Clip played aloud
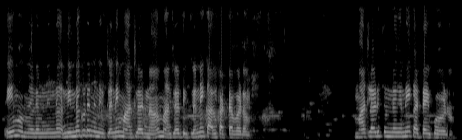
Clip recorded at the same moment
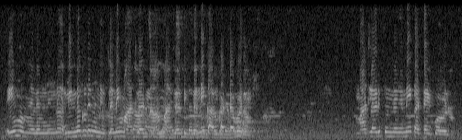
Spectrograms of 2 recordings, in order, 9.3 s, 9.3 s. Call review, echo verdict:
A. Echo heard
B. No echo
A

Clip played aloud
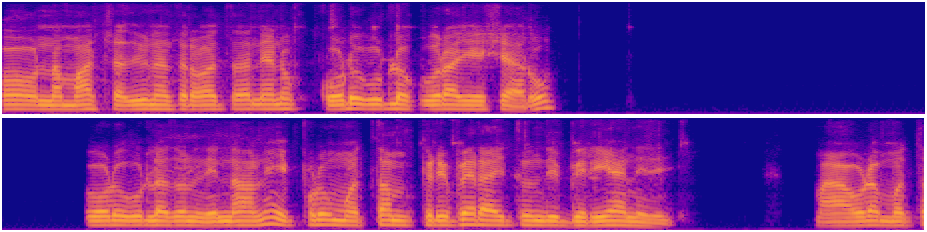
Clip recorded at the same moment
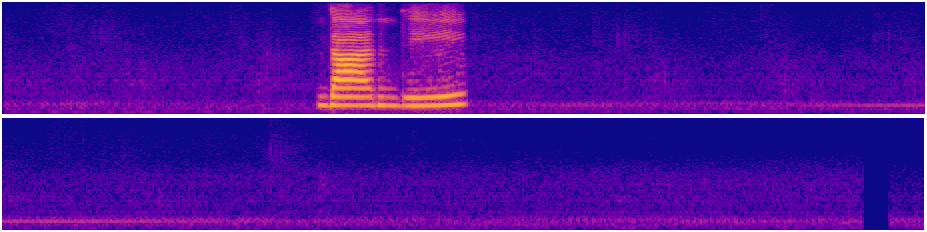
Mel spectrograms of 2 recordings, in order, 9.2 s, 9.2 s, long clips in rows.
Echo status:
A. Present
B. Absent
B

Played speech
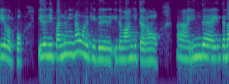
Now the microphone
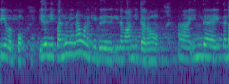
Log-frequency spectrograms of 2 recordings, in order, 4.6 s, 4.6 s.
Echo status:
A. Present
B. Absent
A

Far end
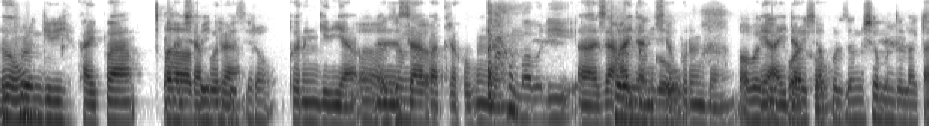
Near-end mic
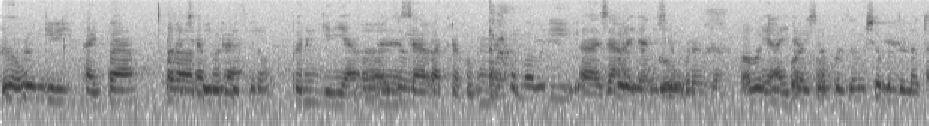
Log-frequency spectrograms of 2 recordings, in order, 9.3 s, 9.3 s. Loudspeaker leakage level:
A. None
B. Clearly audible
B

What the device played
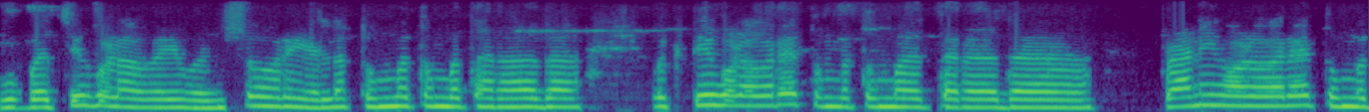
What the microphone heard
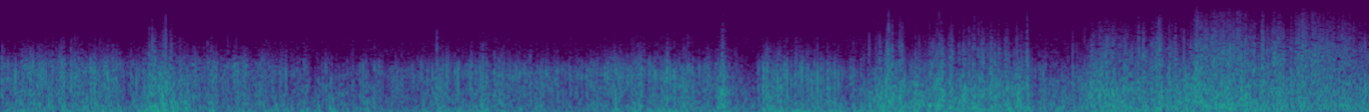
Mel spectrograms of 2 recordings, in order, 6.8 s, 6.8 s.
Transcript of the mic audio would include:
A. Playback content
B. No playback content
B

